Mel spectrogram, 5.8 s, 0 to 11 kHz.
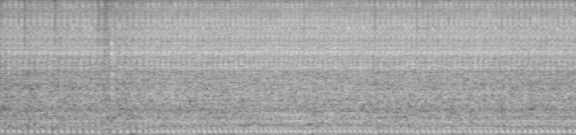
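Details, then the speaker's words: Old 50cc scooter with bad fuel still coming through the line to the carburetor: small single idles unevenly, stumbling and wandering around four beats a second; owner may drain the float bowl. "Yeah, there's still some bad fuel coming through that line right now. I'll probably drain that carb here in a second."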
